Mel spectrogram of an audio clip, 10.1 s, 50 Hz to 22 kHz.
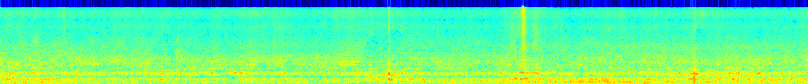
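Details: Honey bees in a hive 17 days after splitting hum as a steady, massed drone, with three sharp knocks breaking through near the middle and end.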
